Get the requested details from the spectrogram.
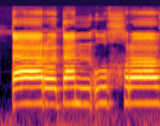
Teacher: tanwin bertemu huruf alif disebut bacaan idhar halki, dibaca jelas tanwinnya karena bertemu huruf alif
